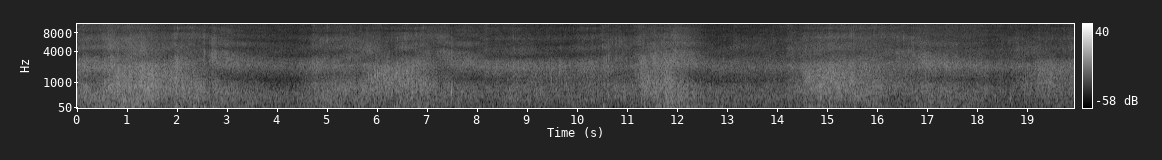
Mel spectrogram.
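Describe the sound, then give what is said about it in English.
Ocean waves roll onto a sandy beach at sunrise in a steady rhythm, each surge swelling and washing back about every four seconds, full under a constant breezy hiss. “Let the steadiness of the waves the softness of the breeze and the warmth of the sun”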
